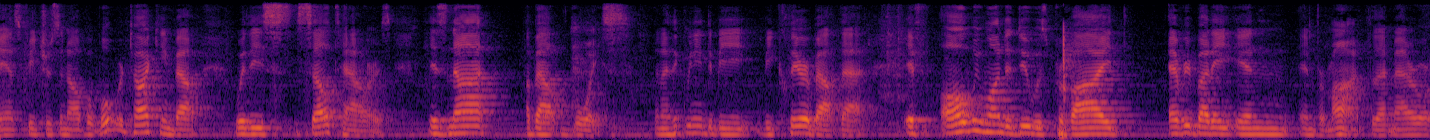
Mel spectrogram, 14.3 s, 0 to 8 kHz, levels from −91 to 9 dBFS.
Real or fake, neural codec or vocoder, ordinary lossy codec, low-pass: real; none; Opus, 64 kbps; 7.2 kHz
